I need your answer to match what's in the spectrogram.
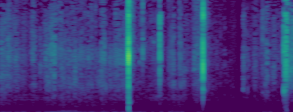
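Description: Scissors snip a hole in a plastic bag in a few sharp clicks spaced unevenly, with faint crinkling of the bag between cuts and no voices.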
